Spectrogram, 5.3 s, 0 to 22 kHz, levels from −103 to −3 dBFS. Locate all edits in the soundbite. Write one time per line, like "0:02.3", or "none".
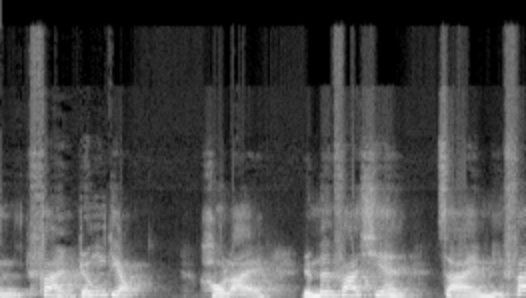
0:01.8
